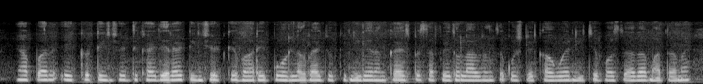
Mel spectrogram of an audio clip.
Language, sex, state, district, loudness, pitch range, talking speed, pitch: Hindi, female, Uttar Pradesh, Budaun, -17 LUFS, 195-210 Hz, 330 wpm, 200 Hz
